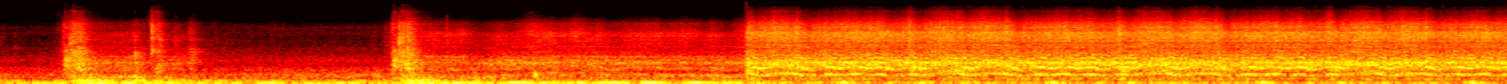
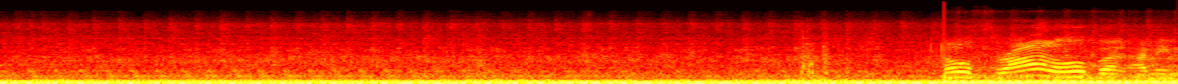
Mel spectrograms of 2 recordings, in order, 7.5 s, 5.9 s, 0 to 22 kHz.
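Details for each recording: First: International V345 dump truck engine, 13,000 miles shown, sat about 22 years: short bursts then long steady crank at good even speed that never fires; possible dead cylinder suspected, dry where fuel was checked, fuel pump suspected not working. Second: Ford dump truck bought at auction for parts-unseen revival, fuel added after repairs: starts in half a crank with good oil pressure, steady low rumble at idle with even firing, no knocks or misses.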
